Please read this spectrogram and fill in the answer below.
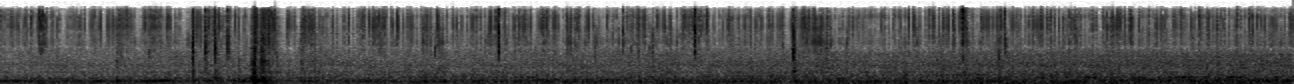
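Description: Bicycle rolling along an asphalt road: a steady rumble of tyres and wind on the microphone, with rattling clicks from the bike and a sharp knock about two seconds in.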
